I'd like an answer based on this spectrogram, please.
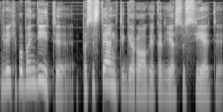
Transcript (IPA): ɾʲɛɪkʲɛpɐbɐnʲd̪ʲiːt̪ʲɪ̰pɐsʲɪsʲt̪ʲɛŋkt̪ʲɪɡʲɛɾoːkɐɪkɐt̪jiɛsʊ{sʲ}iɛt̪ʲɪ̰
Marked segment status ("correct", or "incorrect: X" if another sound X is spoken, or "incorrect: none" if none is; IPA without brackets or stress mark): correct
